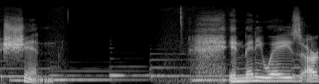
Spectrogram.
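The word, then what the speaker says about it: 心: heart and mind it's this character which is pronounced Shin in many way ways our culture is infected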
